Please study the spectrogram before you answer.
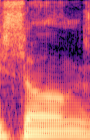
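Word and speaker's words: psongs: it's been coming out in small chunks three songs and three songs and then two songs and the whole record's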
